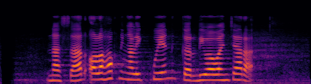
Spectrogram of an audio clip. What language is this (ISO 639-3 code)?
sun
